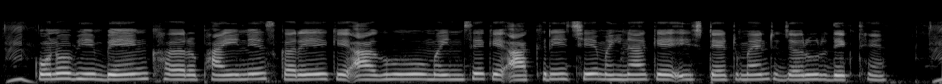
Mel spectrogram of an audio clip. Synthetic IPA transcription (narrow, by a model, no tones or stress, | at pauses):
koːnobʱibẽŋkəɾpʰaɪneskəɾekeʔaɡʱuməɪnsekeʔakʰɾit͡ʃʰeməɦinakesʈeːʈmeɳʈd͡ʒəɾuːɾd̪eːkʰt̪ẽ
